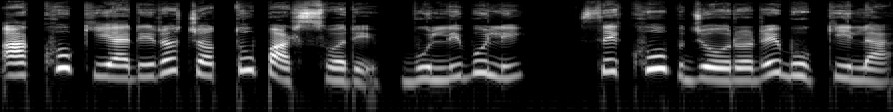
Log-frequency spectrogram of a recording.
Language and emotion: Odia, neutral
